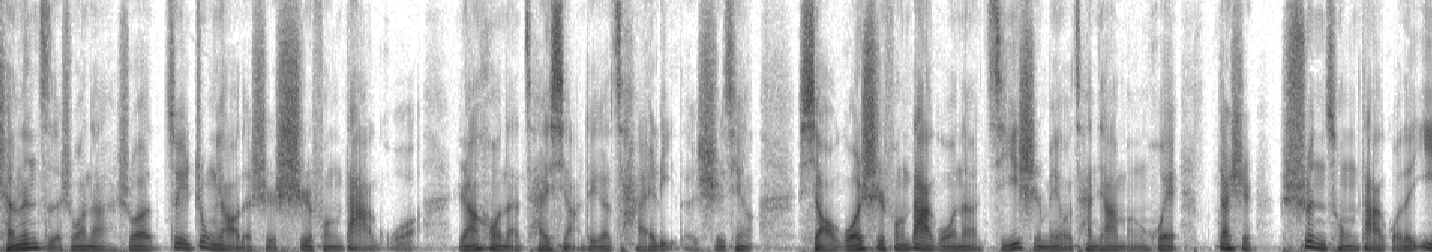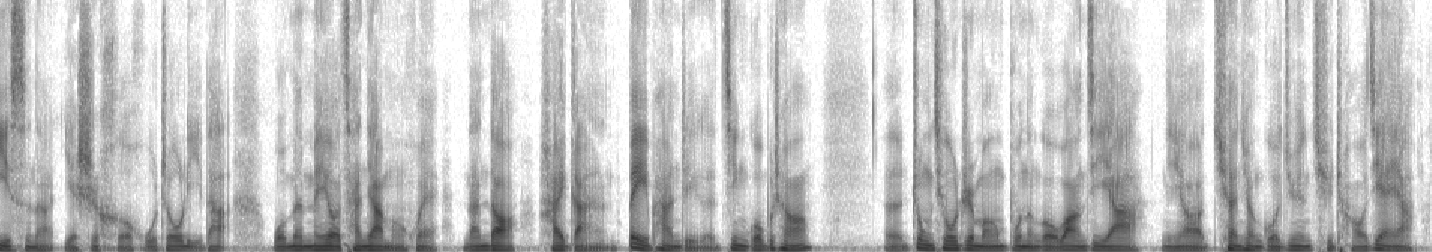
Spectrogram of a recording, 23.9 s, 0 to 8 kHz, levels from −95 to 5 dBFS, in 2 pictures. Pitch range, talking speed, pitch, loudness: 95-125 Hz, 250 characters per minute, 105 Hz, -23 LUFS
